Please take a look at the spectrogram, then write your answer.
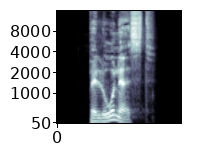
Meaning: second-person singular subjunctive I of belohnen
- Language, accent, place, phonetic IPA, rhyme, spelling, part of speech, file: German, Germany, Berlin, [bəˈloːnəst], -oːnəst, belohnest, verb, De-belohnest.ogg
